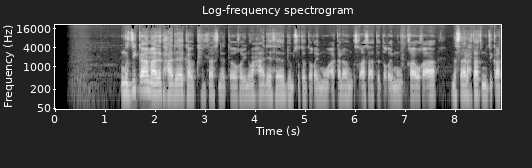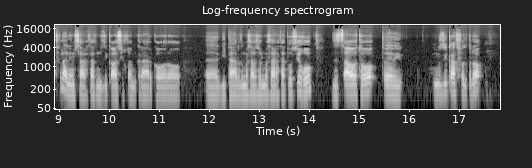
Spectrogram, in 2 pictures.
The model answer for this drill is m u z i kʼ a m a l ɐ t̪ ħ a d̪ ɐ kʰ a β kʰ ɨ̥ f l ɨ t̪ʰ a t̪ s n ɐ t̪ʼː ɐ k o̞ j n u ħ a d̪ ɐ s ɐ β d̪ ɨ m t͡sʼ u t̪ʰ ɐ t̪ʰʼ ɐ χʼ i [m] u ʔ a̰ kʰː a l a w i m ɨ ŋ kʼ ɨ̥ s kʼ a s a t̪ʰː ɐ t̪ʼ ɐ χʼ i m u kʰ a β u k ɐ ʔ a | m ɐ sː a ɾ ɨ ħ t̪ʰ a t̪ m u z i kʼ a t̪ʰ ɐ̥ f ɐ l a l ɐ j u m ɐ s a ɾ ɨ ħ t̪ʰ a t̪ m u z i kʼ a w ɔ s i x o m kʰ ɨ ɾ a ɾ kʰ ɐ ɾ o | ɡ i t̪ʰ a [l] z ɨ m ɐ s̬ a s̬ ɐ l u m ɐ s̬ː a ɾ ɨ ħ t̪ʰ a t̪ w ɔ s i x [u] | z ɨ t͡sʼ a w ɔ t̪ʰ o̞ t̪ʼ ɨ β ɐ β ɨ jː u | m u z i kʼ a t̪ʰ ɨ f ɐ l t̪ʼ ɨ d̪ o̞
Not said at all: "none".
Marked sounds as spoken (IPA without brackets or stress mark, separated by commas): m, ɾ, u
